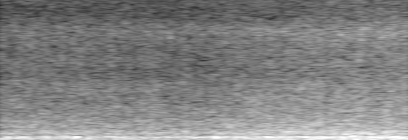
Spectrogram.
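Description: Continuous rushing of a flowing stream in Ireland, an even, close wash of water with no voices and no breaks.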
